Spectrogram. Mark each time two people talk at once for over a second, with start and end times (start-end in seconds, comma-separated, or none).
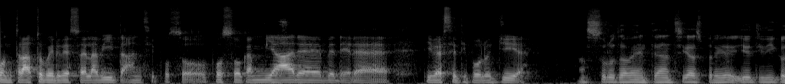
none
